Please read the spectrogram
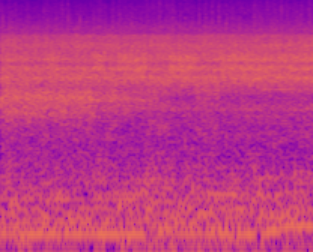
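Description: Noisecore band recording: a loud, dense wall of distorted noise with a steady low drone underneath and no clear beat.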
